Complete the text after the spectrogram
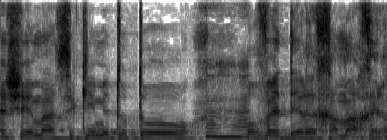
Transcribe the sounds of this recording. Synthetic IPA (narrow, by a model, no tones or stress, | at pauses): eʃeemːaːsikimet̪ot̪oovedːeʁe̞χhamaχḛʁ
